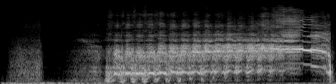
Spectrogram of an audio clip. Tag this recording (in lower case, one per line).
animal
livestock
